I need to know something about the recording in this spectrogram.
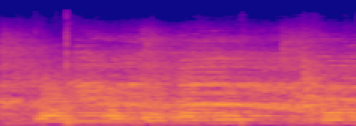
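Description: A pep band's members singing together as a group, holding notes and stepping from one pitch to the next.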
